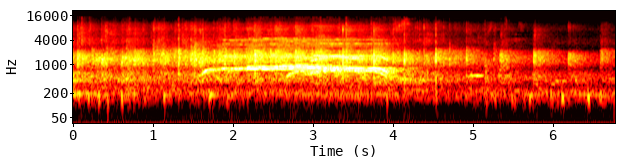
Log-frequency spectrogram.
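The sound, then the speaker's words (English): Standing ovation applause from an audience welcoming guests, steady massed clapping that builds through the middle and then tapers off, with faint tonal pings above it. “With a standing ovation, we are going to welcome Uncle Allison and Auntie Choco.”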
